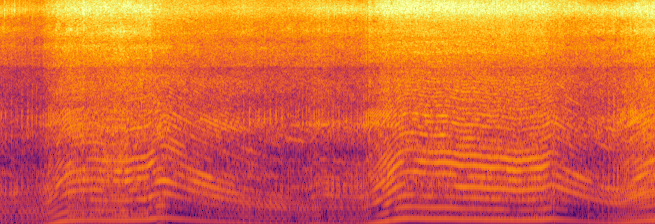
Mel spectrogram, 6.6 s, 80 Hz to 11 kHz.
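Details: 1997 Poulan 2150 chainsaw, 23 years old, owner guesses 2.1 displacement; warm, just run; dull chain in box elder tops. High two-stroke scream dropping in pitch as chain bites, recovering cleanly each cut; normal chainsaw cutting.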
